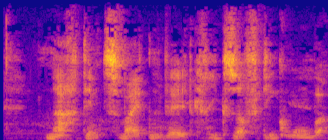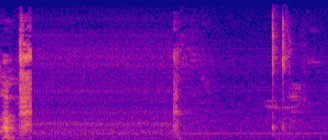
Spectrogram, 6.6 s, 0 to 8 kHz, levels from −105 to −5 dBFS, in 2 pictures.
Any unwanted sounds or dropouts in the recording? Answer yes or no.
no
